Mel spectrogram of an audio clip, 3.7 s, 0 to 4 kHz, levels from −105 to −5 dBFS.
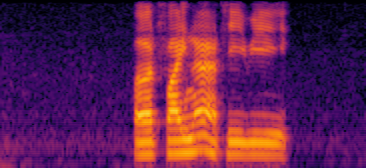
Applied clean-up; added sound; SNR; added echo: none; none; none; none.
